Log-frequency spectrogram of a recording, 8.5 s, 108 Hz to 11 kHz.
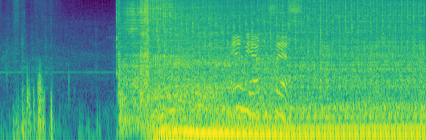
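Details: Ford 600 tractor after replacing ignition coil (old points and condenser still fitted): short crank, catches right away and settles into a steady, even idle with no misses; normal start and idle.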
